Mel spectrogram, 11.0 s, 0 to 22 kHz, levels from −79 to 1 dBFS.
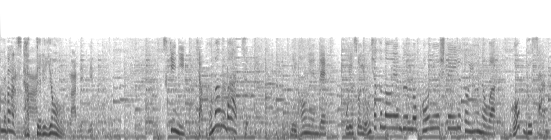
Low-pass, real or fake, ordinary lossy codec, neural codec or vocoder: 7.2 kHz; real; none; none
